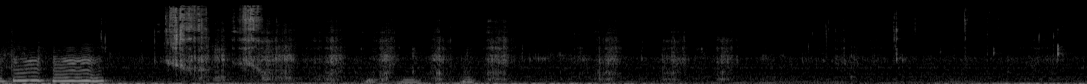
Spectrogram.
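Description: Crunching on potato chips: loud, irregular crisp crunches and bites, with a brief rising vocal squeak at the start, settling into continuous quieter chewing crackles.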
